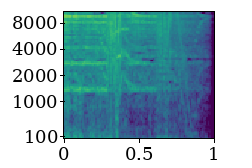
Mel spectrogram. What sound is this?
STAB 088 mastered 16 bit
Electronic percussion created with Metaphysical Function from Native Instruments within Cubase SX. Mastering done within Wavelab using Elemental Audio and TC plugins. A weird spacy short electronic effect with a lot of high frequency content for synthetic soundsculpturing.
electronic, percussion, stab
